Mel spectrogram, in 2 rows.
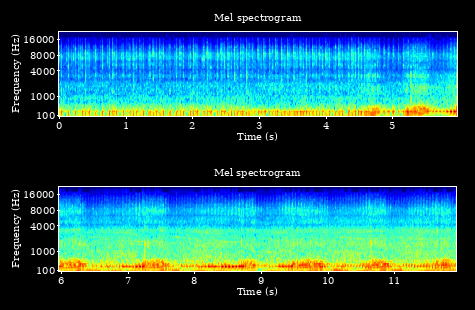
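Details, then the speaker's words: VW Baja Bug air-cooled engine parked about 20 years, new spark plugs and HT lead, fuel mix uncertain: five seconds of steady chugging crank, then catches into a lumpy pulsing run that settles. Normal running. "well that was um easier than i was expecting that's basically doubled the value of the car um i can't tell you how happy i am i'm really happy that that works"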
